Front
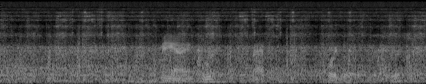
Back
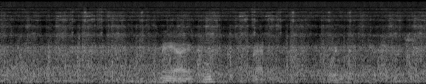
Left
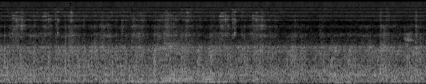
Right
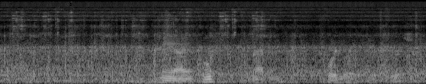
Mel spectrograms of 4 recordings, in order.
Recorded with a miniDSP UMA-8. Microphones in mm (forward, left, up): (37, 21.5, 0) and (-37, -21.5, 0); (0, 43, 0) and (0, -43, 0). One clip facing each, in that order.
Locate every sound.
1.6 s a man speaking: 80° right, 1.5 m; by 4.2 s 35° right, 3 m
